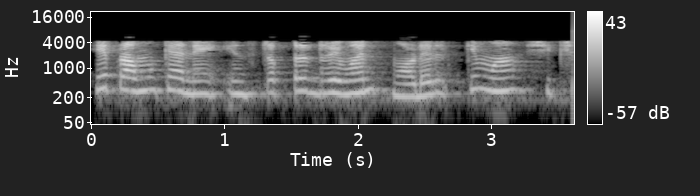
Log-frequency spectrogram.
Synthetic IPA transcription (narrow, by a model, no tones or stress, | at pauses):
hepɾamukʰjaneʔinsʈɾək̚ʈəɾɖɾiʋənmɔɽəlkĩw̃ʋaɕikʂə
